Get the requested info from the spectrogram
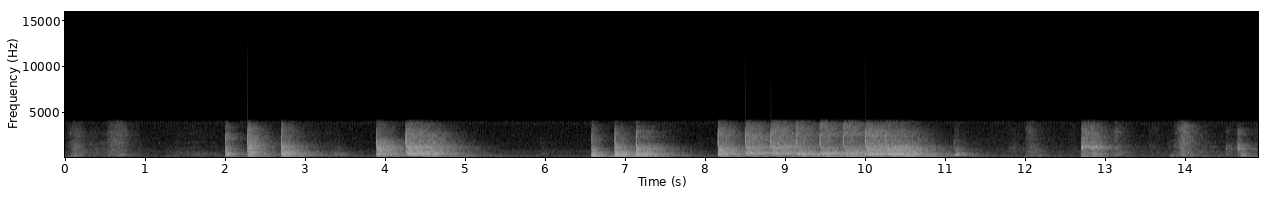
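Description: A series of sharp wooden and metal knocks and clunks from hand adjustment of a spindle moulder's fence, with a dense run of them about two thirds of the way in.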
